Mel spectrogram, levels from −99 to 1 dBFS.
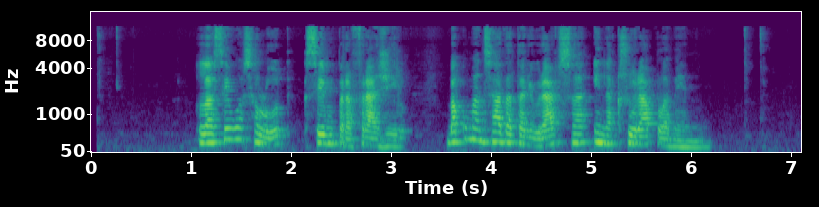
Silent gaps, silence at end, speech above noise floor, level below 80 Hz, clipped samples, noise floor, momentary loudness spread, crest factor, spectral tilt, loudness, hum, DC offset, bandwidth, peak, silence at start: none; 0.9 s; 41 dB; -64 dBFS; under 0.1%; -66 dBFS; 11 LU; 22 dB; -3.5 dB/octave; -25 LUFS; none; under 0.1%; 11.5 kHz; -6 dBFS; 1.1 s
